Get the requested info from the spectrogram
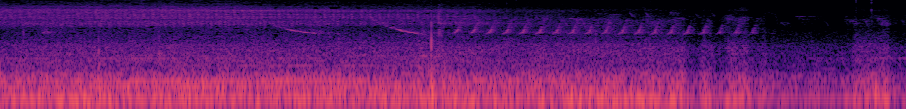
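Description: Outdoor ambience with a steady low rumble and hiss. A bird gives two short downward-sliding calls a little past two seconds in, then a rapid, evenly paced trill lasting about two seconds.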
